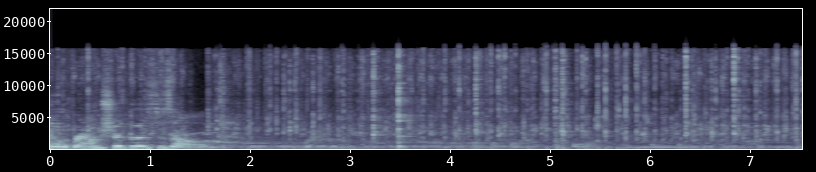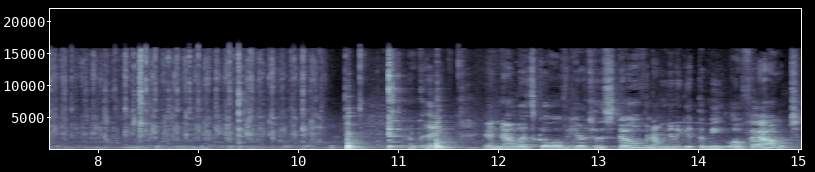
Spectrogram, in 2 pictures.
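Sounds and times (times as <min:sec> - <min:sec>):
spoon stirring in glass bowl: 0:00.0 - 0:11.6.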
